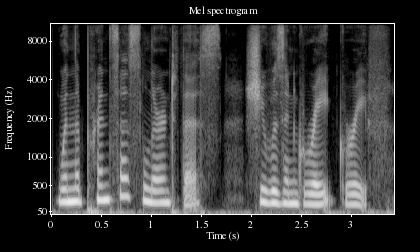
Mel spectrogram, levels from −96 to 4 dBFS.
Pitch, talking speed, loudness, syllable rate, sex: 205 Hz, 175 wpm, -16 LUFS, 3.6 syllables/s, female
